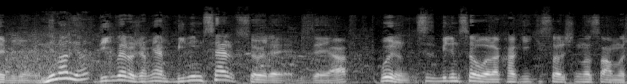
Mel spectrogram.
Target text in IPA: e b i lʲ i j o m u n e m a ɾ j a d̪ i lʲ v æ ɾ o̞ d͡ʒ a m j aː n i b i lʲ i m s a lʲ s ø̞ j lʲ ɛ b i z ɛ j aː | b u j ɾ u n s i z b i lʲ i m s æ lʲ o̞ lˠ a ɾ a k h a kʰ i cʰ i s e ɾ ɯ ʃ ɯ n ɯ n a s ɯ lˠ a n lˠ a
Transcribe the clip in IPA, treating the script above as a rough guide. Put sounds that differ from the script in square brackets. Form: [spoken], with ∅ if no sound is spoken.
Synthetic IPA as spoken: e b i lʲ i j o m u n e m a ɾ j a d̪ i lʲ v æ ɾ o̞ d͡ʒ a m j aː n i b i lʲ i m s [æ] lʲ s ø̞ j lʲ ɛ b i z ɛ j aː | b u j ɾ u n s i z b i lʲ i m s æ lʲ o̞ lˠ a ɾ a k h a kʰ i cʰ i s [a] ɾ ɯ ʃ ɯ n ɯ n a s ɯ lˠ a n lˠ a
